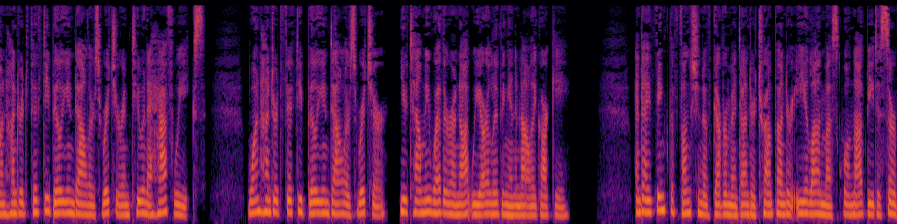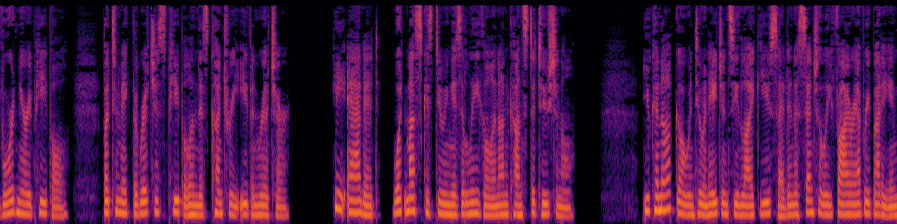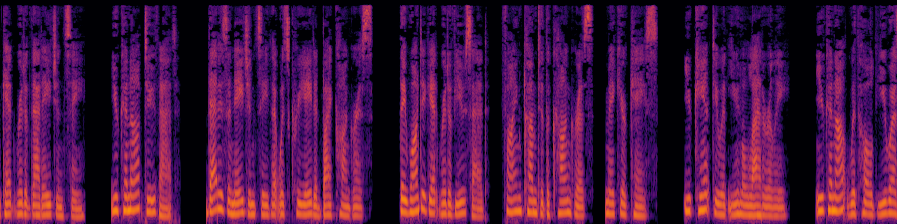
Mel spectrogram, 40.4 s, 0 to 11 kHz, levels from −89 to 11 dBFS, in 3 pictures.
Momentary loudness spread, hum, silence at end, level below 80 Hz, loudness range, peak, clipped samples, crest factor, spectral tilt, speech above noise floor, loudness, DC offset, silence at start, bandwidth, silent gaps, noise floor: 6 LU; none; 0 s; -58 dBFS; 2 LU; -8 dBFS; under 0.1%; 16 dB; -5.5 dB/octave; 32 dB; -23 LUFS; under 0.1%; 0 s; 10.5 kHz; 8.57-8.94 s, 17.82-18.44 s, 22.09-22.46 s, 28.21-28.57 s, 29.64-30.00 s, 32.51-32.89 s, 36.78-37.16 s, 38.78-39.14 s; -55 dBFS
